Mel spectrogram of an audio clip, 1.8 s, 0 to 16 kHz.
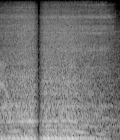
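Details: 350 small-block Chevy V8 after setting initial timing and 36° total advance, vacuum advance reconnected: strong catch and quick rev settling into a deep, even rumble with no misses or knocks; starts and runs cleanly.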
